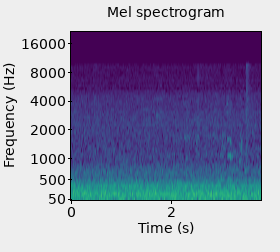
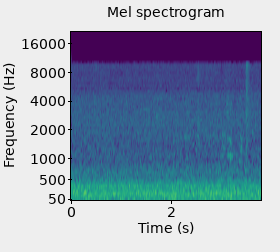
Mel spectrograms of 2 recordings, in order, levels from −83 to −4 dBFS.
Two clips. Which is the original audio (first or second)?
first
